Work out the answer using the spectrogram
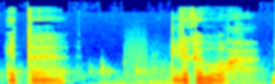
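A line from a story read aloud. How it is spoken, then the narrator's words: Shaky voice, questioning. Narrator (Russian): дрогнувшим голосом спросил Максим Приходько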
